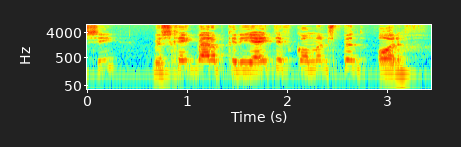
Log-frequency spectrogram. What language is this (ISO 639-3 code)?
nld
